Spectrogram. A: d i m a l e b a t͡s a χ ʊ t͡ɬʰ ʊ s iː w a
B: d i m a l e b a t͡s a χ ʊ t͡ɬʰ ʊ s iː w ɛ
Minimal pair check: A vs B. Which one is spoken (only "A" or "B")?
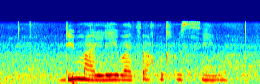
A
